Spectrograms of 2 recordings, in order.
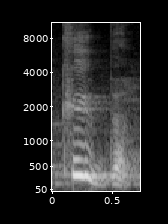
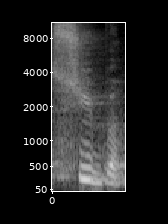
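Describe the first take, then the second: First: The word begins with a K sound. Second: The word begins with an S sound. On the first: The speaker calls it right. "on va dire le cube" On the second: The speaker calls it wrong. "on ne va pas dire sub"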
